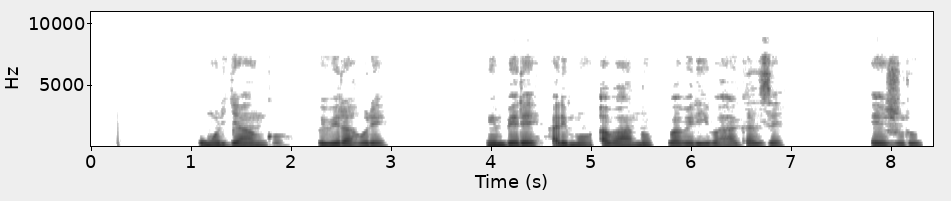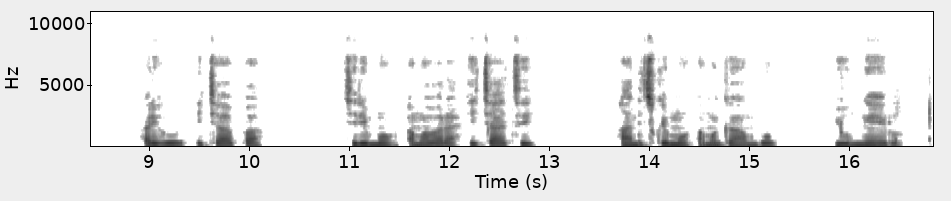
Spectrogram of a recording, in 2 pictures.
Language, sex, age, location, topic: Kinyarwanda, male, 18-24, Kigali, health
